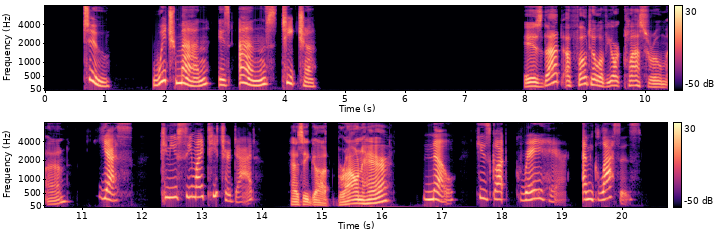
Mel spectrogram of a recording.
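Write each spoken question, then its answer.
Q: Which man is Anne's teacher?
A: the man with gray hair and glasses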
